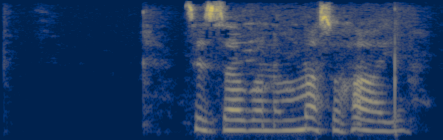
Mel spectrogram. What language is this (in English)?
Kinyarwanda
